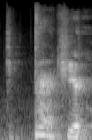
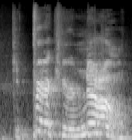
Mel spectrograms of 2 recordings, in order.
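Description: First: It is said in a plain, ordinary tone. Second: It is said sternly, like a scolding father.

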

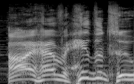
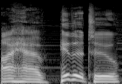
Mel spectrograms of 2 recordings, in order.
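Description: First: It is read in an exaggerated British accent. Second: It is read in the speaker's usual accent.

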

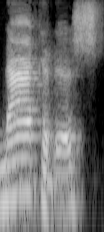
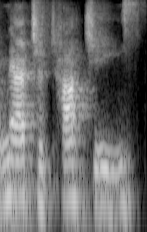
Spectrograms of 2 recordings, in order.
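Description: First: The name is said in the local way. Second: The name is read as it is spelled. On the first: The speaker calls it right. "that's how you say it" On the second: The speaker calls it wrong. "I know it looks like Natchitoches"

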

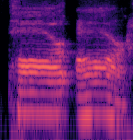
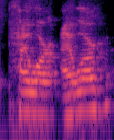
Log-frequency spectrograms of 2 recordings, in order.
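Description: First: Irish accent, squashed into very few syllables. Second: Scottish accent, drawn out into many syllables. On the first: "she's Irish. So she says par R" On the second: "For Scottish people, it's power hour. It sounds like it's got lots of syllables"

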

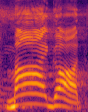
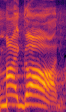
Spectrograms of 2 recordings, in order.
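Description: First: The stress is on the word my. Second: The stress is on the word God.

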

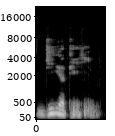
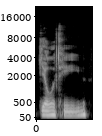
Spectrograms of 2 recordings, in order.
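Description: First: The L sounds are left out. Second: The L sounds are clearly pronounced. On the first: The speaker calls it right. "it's guillotine" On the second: The speaker calls it wrong. "you don't say the L's in guillotine. It's not guillotine"

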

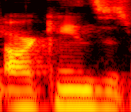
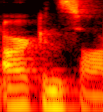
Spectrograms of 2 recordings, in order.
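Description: First: The word ends sounding like 'Kansas'. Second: The word ends sounding like 'saw'. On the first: It names the river as locals in Kansas say it. "The river in Kansas is the Arkansas River" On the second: It names the river as the state name is said. "It's not the Arkansas River"

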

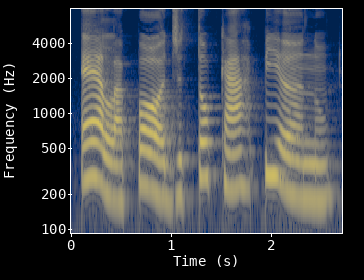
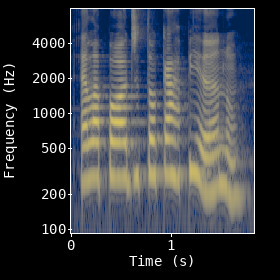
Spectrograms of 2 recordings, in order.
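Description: First: The sentence is spoken slowly. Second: The sentence is spoken at natural speed. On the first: "uma vez mais devagar" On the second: "outra vez mais naturalmente"

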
